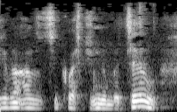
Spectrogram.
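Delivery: ordinary talk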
